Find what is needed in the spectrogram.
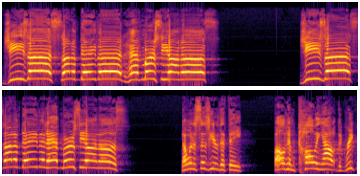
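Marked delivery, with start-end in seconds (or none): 0.0-4.1 high, loud, slow wail of a plea; desperate cry. Retold or imitated. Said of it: "He'd say". 6.0-9.6 high, loud, slow preacher's cry; a fervent shout to Jesus for mercy; Lester Summerall crying out. Retold or imitated. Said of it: "He'd say".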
